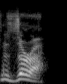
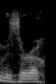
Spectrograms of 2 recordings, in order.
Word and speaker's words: Missouri: Independence, Missouri. – Ah, okay. – And I know it's pronounced like that because I have a friend from Kansas City, Missouri, who hates it when you call it Missouri.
